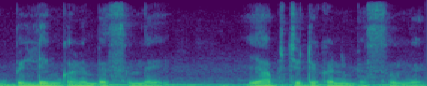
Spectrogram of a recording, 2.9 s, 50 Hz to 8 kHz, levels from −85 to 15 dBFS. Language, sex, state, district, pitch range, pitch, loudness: Telugu, male, Andhra Pradesh, Srikakulam, 105-120 Hz, 115 Hz, -17 LUFS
